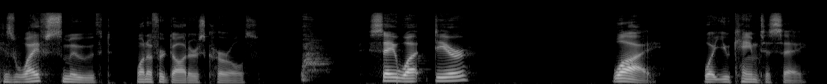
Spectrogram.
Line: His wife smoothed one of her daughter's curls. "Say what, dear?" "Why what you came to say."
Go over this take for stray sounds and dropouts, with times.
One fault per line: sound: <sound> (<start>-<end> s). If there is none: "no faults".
sound: bark (3.0-3.4 s)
